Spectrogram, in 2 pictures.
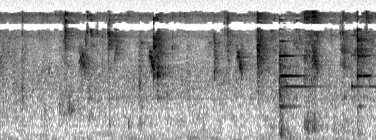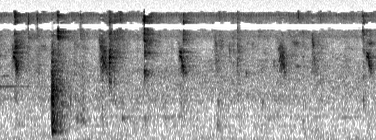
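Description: Spoons and chopsticks clicking and tapping against ceramic bowls and a pan while eating. About three seconds in, a utensil strikes a bowl and it rings briefly, twice, and a sharper clack follows a second later.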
